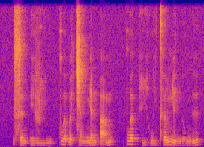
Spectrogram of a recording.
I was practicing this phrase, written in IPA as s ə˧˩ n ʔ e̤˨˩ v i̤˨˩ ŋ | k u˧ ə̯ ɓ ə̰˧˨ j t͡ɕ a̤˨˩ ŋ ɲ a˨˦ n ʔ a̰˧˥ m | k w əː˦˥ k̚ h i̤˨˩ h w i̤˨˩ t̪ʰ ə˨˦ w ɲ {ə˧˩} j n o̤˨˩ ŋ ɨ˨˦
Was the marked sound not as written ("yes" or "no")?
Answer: no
